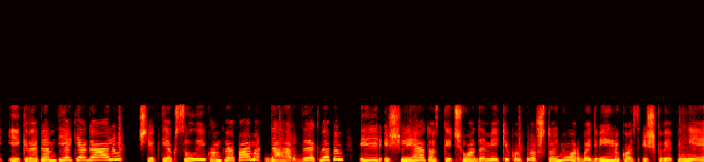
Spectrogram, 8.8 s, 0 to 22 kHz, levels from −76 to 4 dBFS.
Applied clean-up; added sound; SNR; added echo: neural mask model RNNoise.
